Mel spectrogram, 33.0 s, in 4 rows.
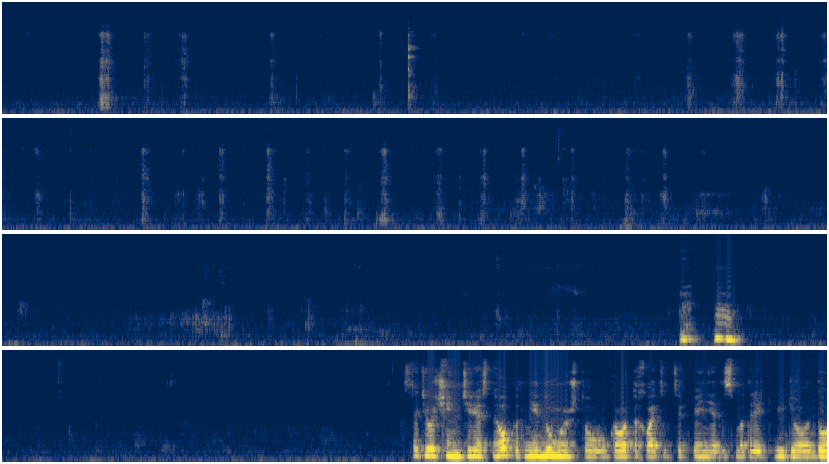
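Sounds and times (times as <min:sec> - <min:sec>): close-up chewing with mouth clicks: 0:00.9 - 0:17.1.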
